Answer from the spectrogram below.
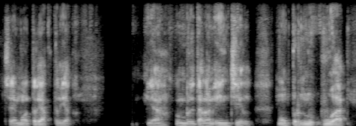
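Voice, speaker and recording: Animated male preacher, loud-then-soft sermon. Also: low-pitched, unhurried, husky. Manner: animated preaching, swings between loud bursts and quiet asides; casual street slang mixed into preaching. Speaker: pastor.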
